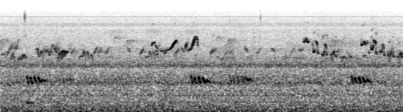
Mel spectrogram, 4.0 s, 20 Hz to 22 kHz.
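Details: A Malabar lark sings in paddy fields at Aranthode on 17 January, giving a continuous run of high, twittering and slurred chirps, some with lower warbled notes, over a steady background hiss.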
